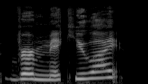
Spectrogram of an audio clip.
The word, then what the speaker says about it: vermiculite: Vermiculite.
